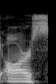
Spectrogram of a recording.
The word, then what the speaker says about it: Arce: they're going to hear it's a rce e pronounced RC but spelled Alpha Romeo Charlie Echo RC yes yes that's my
